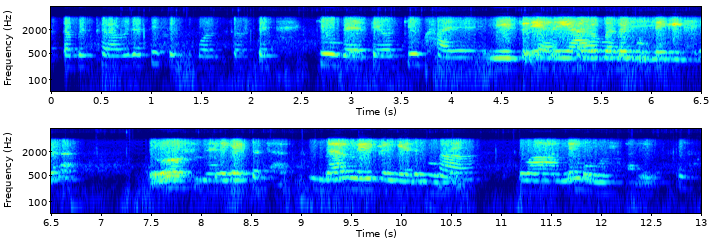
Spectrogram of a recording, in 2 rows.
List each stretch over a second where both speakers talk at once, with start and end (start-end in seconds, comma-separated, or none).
4.9-6.1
